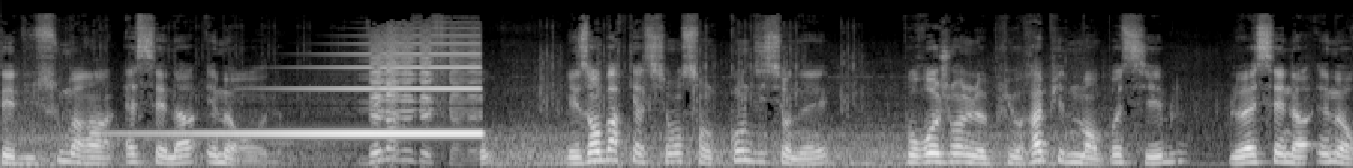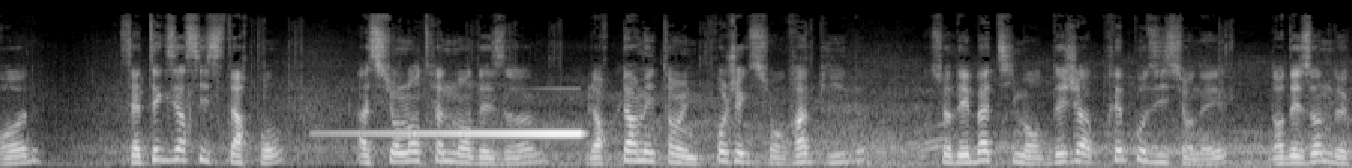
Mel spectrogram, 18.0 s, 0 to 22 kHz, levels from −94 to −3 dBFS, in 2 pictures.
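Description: A pure tone near 830 Hz swells out of the sound from 0.58 s, climbing for roughly two seconds to sit about 10 dB above the programme before it stops at 3.24 s. It returns at the same pitch from 11.08 to 12.95 s, rising faster this time, in around a second and a half, to about 15 dB above. This is loudspeaker feedback squeal: the microphone hears its own loudspeaker, and at 830 Hz the loop gain exceeds one, so that frequency keeps growing.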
